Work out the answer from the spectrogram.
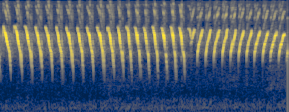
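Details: Canary singing a stimulating song: a steady, rapid series of sharp falling notes, roughly eight per second, changing midway to a slightly softer, rising-then-falling repeated syllable.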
